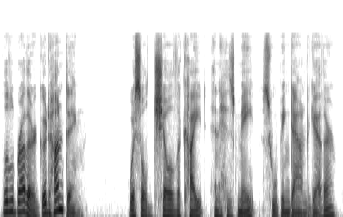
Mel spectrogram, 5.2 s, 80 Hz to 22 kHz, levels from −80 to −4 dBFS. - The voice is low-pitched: Yes, low, 115 Hz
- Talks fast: No, average, 165 wpm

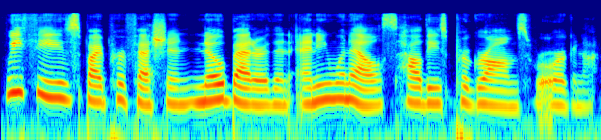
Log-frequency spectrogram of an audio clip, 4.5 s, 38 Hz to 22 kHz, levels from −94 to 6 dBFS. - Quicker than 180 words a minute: Yes, average, 200 wpm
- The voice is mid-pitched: No, high, 215 Hz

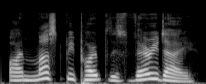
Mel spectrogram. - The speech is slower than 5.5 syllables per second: Yes, 4.5 syllables/s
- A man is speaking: Yes, male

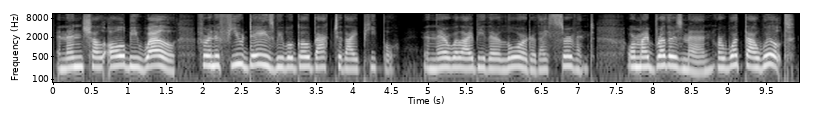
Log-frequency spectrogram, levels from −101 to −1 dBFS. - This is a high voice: Yes, high, 235 Hz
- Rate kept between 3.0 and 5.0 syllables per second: Yes, 4.5 syllables/s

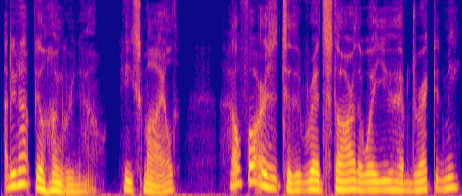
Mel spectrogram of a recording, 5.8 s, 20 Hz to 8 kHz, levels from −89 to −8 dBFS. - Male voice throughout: Yes, male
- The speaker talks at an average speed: No, fast, 230 wpm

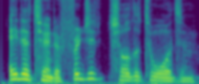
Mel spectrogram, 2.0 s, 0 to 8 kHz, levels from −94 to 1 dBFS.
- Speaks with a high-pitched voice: No, medium, 140 Hz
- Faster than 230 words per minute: No, fast, 210 wpm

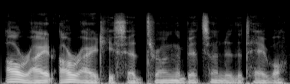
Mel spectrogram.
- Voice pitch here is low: Yes, very low, 90 Hz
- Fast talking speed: Yes, fast, 250 wpm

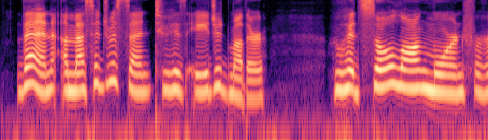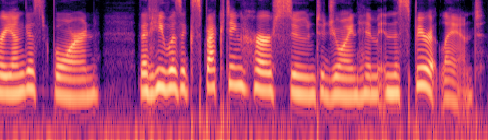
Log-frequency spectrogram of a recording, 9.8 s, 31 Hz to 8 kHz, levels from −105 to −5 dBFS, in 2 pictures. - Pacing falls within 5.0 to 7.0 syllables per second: No, 4.8 syllables/s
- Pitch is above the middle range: Yes, high, 220 Hz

